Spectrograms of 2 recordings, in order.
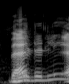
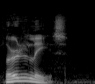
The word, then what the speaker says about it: fleur-de-lis: It's a purple hat with gold fleur-de-lis. Is that how you say it? – Fleur-de-lis. Excellent. – Fleur-de-lis.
